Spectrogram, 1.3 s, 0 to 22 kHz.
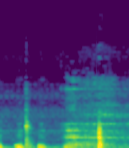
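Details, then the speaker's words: Early dark blue HMV 102 gramophone spring motor: soft low thumps about every quarter second then a sharp click in a quiet room, an uneven thumping and bumping from the motor. "Wow. You hear that? That's thumping and bumping."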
